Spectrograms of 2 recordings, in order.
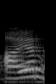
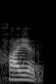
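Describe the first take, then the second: First: The word starts with a vowel, no h sound. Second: The word starts with a clear h sound. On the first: The speaker calls it right. "आयर का मतलब होता है उत्तराधिकारी" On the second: The speaker calls it wrong. "वो लगा देगा ए और हो जाएगा उसका गलत"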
